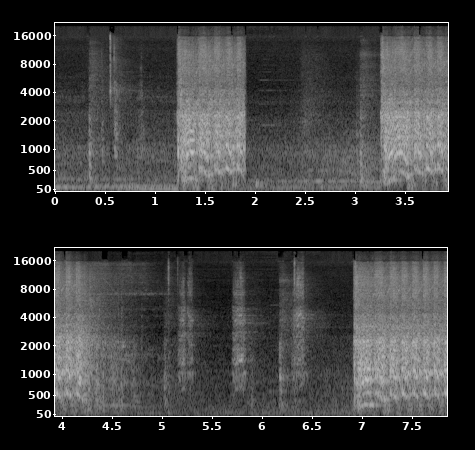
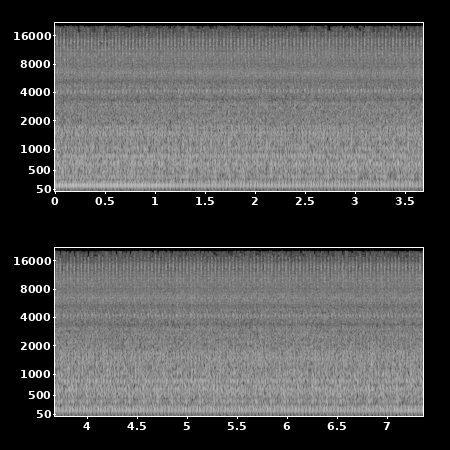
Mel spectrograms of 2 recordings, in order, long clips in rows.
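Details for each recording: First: 2011 VW Jetta 2.0 TDI, towed in with a no-start and low fuel pressure codes, with a gauge teed in after the supply pump; the starter spins in short bursts but the engine never catches. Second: 2011 VW Jetta 2.0 TDI, towed in as a no-start with low fuel pressure codes, starts after fuel pump activation basic setting; even diesel clatter at steady idle with no misses or hunting.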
